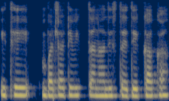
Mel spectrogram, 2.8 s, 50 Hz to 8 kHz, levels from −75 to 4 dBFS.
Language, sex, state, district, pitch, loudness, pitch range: Marathi, female, Maharashtra, Pune, 220 Hz, -19 LUFS, 215-225 Hz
